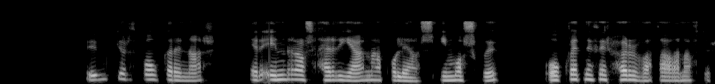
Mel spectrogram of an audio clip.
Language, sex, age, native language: Icelandic, female, 30-39, Icelandic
